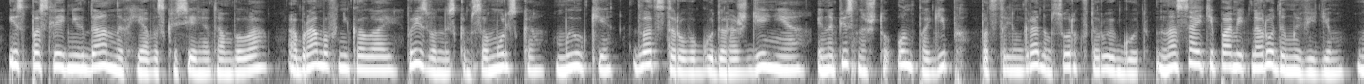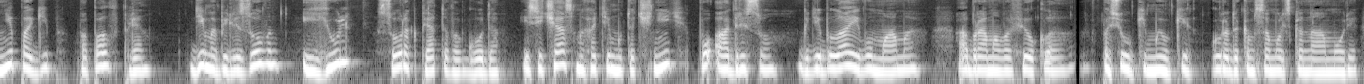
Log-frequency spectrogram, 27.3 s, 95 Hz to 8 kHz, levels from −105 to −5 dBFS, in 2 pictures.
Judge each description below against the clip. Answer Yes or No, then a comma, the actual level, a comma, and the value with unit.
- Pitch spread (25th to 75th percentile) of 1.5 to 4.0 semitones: Yes, average, 3.4 semitones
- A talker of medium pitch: No, high, 205 Hz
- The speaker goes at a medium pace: Yes, average, 135 wpm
